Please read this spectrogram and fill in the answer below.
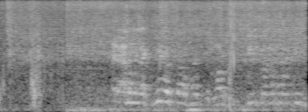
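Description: Pressurised water spraying from the pipes under a sink cabinet, a steady faint hiss, with faint voices from the room in the middle of it.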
